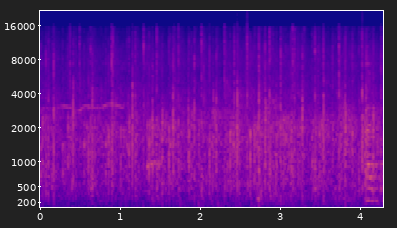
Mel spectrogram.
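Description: An audience claps steadily, a dense, even patter of many hands that holds at a fairly loud level throughout, with no voices rising above it.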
